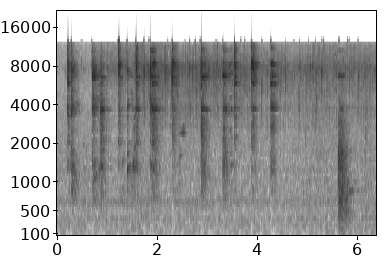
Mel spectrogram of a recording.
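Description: Vegetables and bacon return to a hot pan, with close, bright clinks of a utensil against the pan in a quick uneven series, a soft sizzle beneath and one louder scrape near the end.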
